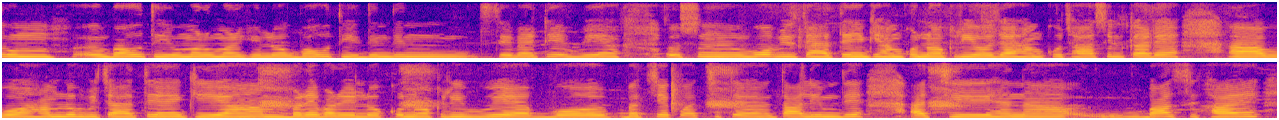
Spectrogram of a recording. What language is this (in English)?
Urdu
